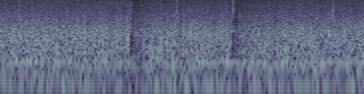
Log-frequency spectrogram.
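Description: A lighter clicks and sparks.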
